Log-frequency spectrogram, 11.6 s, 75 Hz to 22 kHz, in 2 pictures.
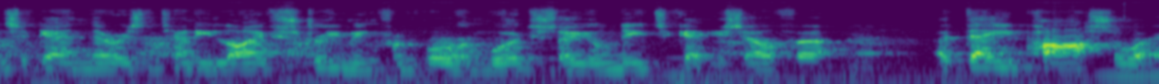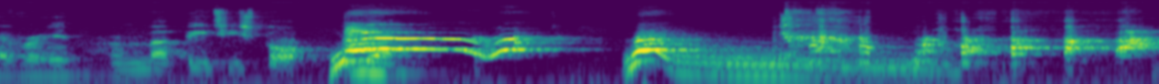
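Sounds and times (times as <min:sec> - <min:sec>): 
speech: 0:00.2 - 0:07.9, 0:08.9 - 0:10.7
puppy barking and whining: 0:00.6 - 0:02.4, 0:03.5 - 0:04.5, 0:07.2 - 0:09.4, 0:10.2 - 0:11.5
laughter: 0:09.7 - 0:11.5.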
